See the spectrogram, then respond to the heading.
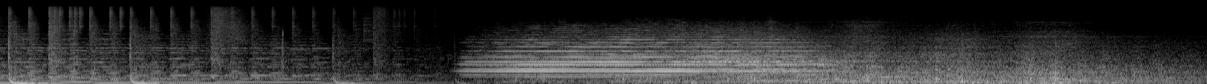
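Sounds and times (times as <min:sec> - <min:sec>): passing train rumble and clatter: 0:04.2 - 0:12.0
train horn blast: 0:04.5 - 0:08.6.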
